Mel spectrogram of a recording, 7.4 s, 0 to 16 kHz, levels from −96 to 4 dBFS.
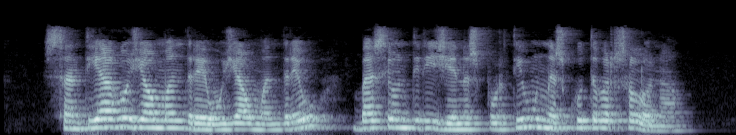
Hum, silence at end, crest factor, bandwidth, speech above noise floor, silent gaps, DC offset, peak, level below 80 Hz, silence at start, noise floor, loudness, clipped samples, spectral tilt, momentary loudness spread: none; 0.5 s; 16 dB; 7.6 kHz; 38 dB; none; under 0.1%; -2 dBFS; -58 dBFS; 0.45 s; -54 dBFS; -17 LUFS; under 0.1%; -6.5 dB/octave; 10 LU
